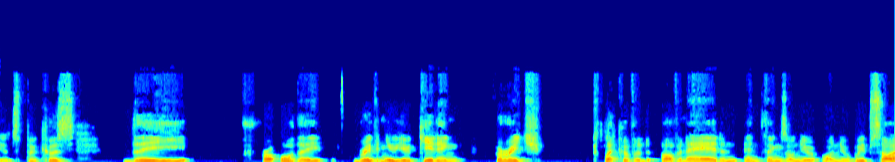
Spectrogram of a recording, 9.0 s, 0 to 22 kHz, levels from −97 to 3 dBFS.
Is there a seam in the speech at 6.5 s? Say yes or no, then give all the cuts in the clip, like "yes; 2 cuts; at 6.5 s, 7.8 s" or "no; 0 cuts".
no; 0 cuts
